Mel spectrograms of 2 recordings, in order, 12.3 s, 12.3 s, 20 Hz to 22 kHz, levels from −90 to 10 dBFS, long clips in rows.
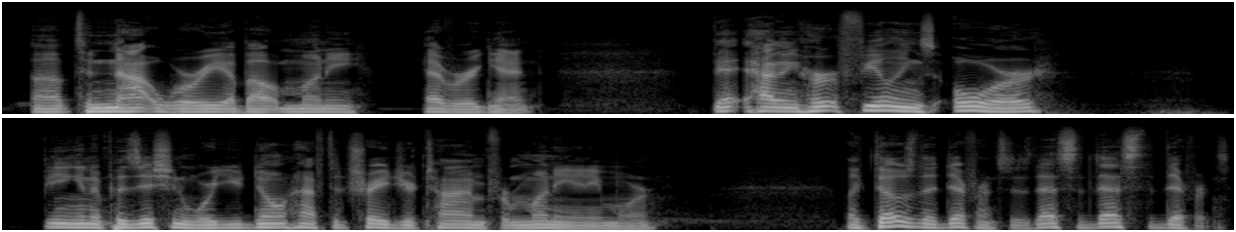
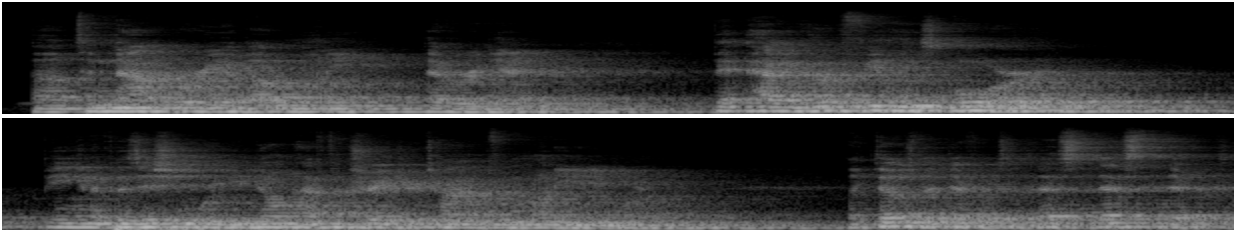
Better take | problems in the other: first | off-mic speech; far // room echo; noticeable; dies away in 2.5 s

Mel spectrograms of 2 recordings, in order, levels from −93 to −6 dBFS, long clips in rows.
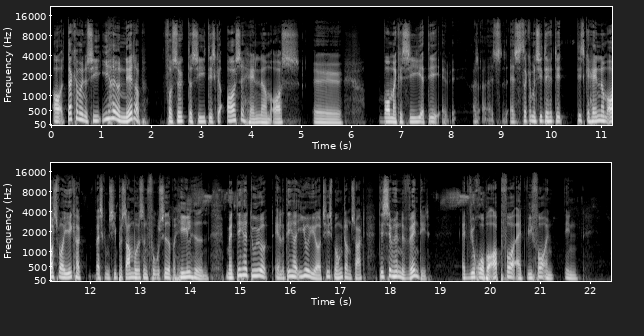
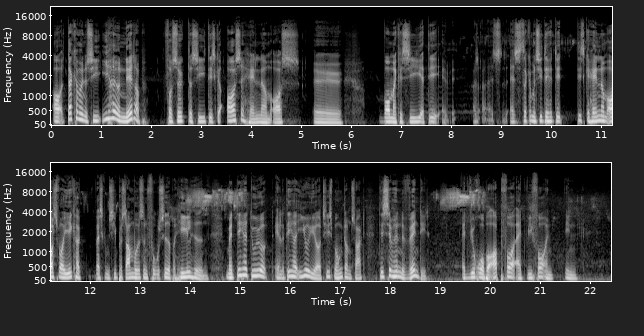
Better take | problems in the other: first | animal sounds; loud; throughout; 7 dB below the speech; faint in the first

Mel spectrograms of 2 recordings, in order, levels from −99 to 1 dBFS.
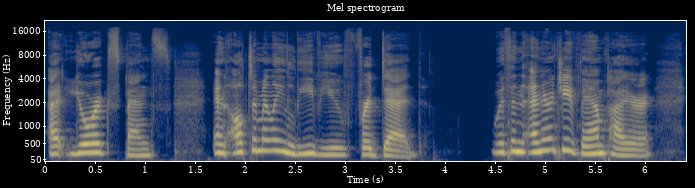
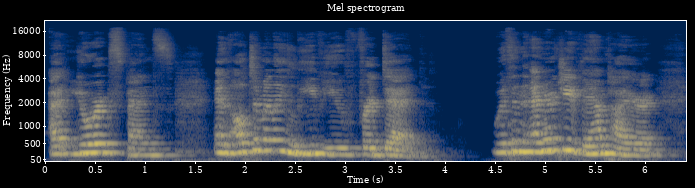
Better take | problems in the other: first | off-mic speech; far // room echo; slight; dies away in 0.4 s

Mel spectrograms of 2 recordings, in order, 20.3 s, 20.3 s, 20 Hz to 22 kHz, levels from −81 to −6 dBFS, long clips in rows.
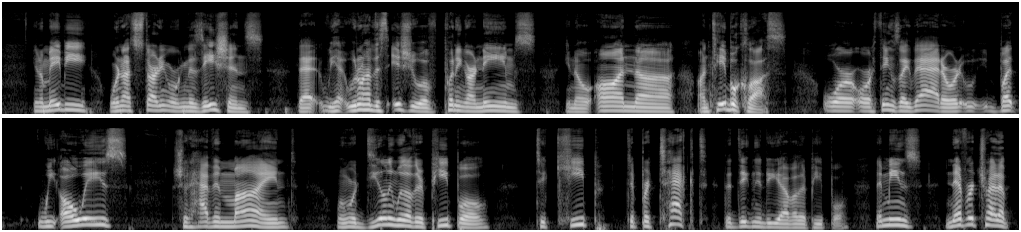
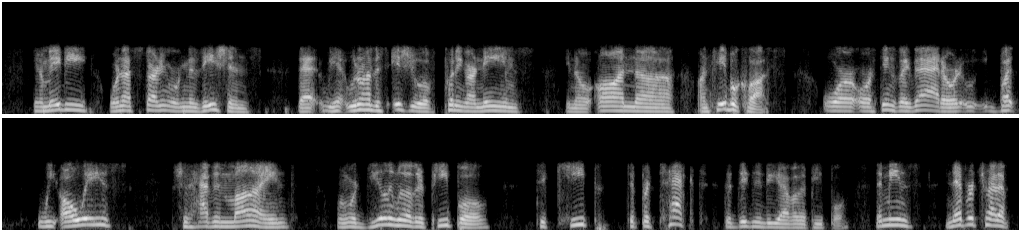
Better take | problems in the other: first | garbled, watery; badly; nothing above 4 kHz

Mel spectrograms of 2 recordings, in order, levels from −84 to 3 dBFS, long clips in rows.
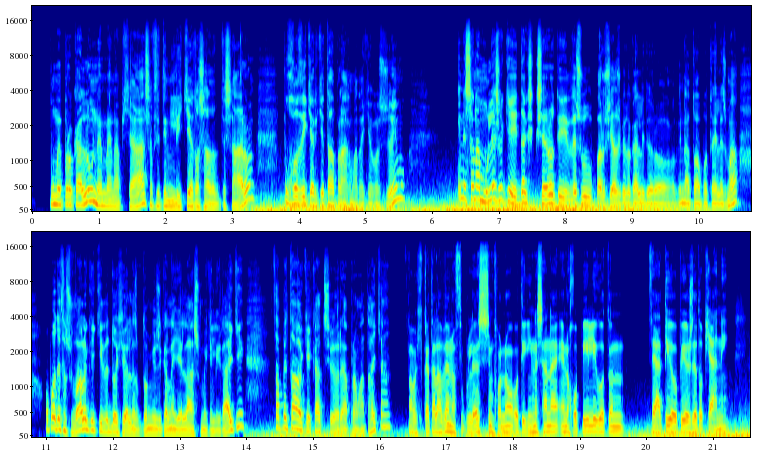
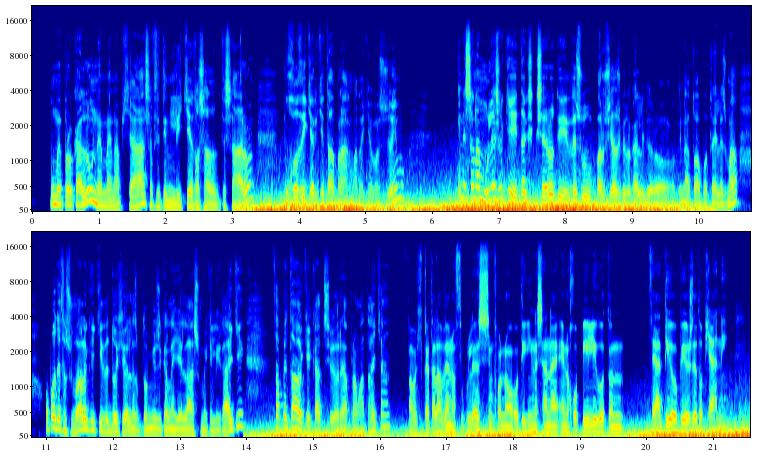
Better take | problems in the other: first | wind noise on the microphone; heavy; from 3 to 10 s and from 14 s on; 8 dB below the speech; occasional gusts in the first

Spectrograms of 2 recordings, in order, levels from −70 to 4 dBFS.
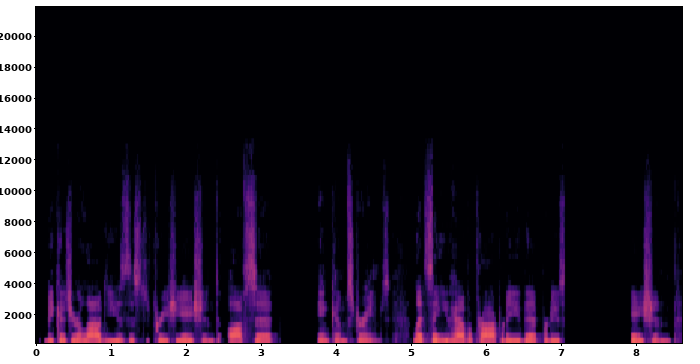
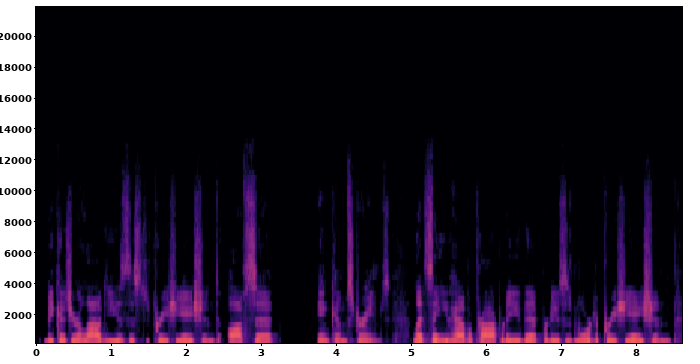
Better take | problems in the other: second | audio cutting out; at 7 s for 1 s

